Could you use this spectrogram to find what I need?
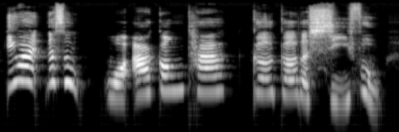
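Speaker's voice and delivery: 大声高亢地说出; 激动地放慢说清关系; loud excited reply. Retold or imitated. Coworker reveals family link. (同事激动地大声解释亲戚关系)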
